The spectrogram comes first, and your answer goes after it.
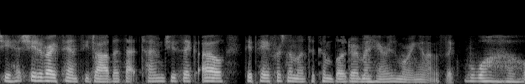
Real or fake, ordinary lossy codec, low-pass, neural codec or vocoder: fake; AAC, 16 kbps; 7.2 kHz; codec, 16 kHz, 0.3 kbps, FocalCodec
